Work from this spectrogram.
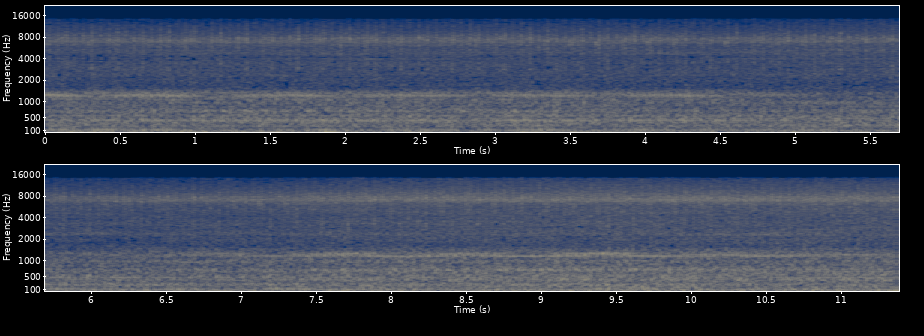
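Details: Chrysler Crossfire engine ticking at idle: a quick, fairly even tick of roughly four per second over the engine hum; cause not identified.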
